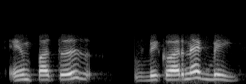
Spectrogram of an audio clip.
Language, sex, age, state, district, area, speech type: Kashmiri, male, 18-30, Jammu and Kashmir, Kupwara, rural, conversation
